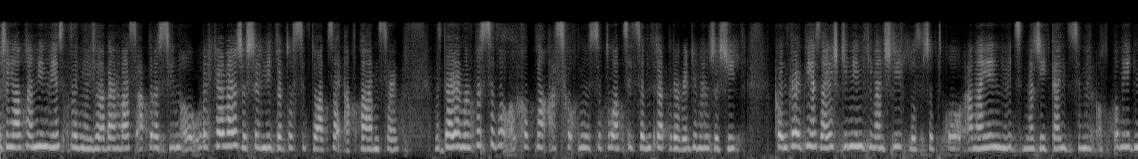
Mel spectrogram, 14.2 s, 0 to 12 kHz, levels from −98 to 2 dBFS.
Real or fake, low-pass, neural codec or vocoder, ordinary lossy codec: fake; 7.2 kHz; codec, 16 kHz, 0.5 kbps, FreqCodec, smaller model; AAC, 64 kbps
